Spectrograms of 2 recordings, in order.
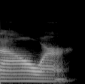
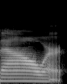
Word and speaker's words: hour: Over an hour. So remember our the h is silent which is why we have an because an is used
